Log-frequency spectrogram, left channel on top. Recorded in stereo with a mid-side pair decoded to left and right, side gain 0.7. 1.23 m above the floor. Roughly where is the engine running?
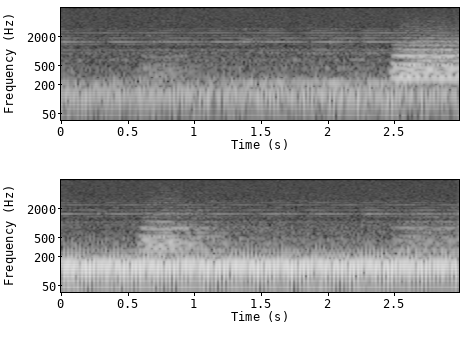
Ahead right.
